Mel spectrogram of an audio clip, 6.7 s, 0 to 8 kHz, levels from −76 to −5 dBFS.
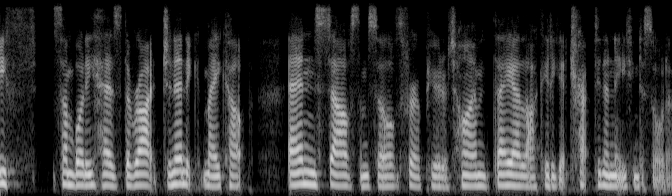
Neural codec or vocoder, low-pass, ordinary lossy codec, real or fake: codec, 16 kHz in and 24 kHz out, 1 kbps, XY-Tokenizer; 7.2 kHz; Opus, 24 kbps; fake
